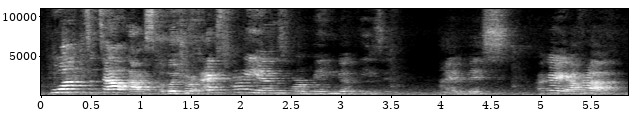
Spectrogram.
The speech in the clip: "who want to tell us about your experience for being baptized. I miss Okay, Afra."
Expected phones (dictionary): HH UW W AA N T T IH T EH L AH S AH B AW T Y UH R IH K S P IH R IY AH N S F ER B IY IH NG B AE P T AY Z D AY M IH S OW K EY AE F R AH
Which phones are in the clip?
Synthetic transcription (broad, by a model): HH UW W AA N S T IH T EH L AH S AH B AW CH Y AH R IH K S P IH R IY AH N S F ER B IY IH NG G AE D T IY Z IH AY M IH S OW K EY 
